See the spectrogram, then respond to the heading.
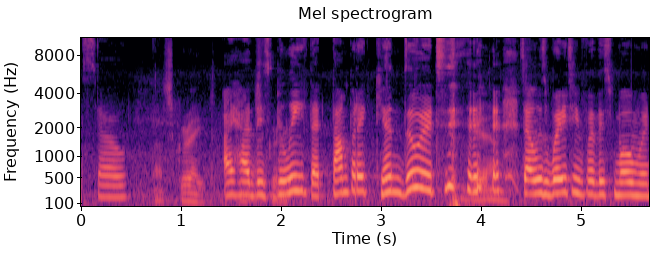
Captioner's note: laughs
